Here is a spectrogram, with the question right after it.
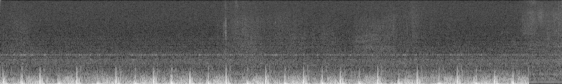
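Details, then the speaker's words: Stethoscope at the lower left sternal border in a patient with atrial septal defect: low, muffled heartbeats with a normal first heart sound and a soft diastolic rumble across the tricuspid valve. "now listen to a recording made in a patient with an atrial sepal defect with the stethoscope at the lower left sternal border note the normal first heart sound and also the diastolic Rumble heard across the tricuspid vest"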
